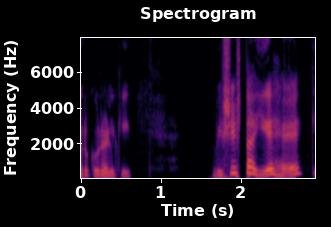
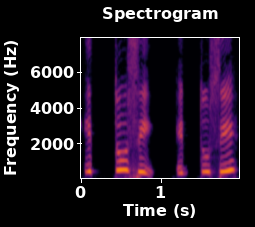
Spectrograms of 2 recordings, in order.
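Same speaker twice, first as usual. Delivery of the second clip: इतुसी said higher, like a tiny thing; cute tiny word; 6 semitones higher, 6 dB louder, slower than usual. Shown as a demonstration. Teacher to students, pitching up to show how tiny roots are. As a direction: make इतुसी sound small and cute.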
